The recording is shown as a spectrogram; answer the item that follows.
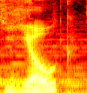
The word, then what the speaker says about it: yolk: If you look up how to pronounce yolk with an L, it spells it Y-O-W-K.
